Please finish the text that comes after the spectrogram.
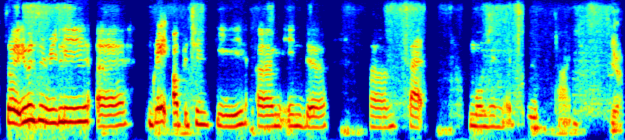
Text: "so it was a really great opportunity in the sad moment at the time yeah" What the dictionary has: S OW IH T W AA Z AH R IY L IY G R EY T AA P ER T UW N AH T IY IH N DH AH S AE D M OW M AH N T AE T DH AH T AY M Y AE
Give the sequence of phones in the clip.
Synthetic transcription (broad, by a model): S OW IH T W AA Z AH R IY L IY G R EY T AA P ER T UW N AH T IY IH N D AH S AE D M OW M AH N AE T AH T AY M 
